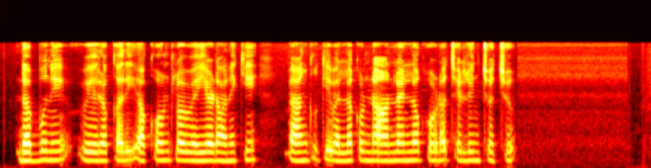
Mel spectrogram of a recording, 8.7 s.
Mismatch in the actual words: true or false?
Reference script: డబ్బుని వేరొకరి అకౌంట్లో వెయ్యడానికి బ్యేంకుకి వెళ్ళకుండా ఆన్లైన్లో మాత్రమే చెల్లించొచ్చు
true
